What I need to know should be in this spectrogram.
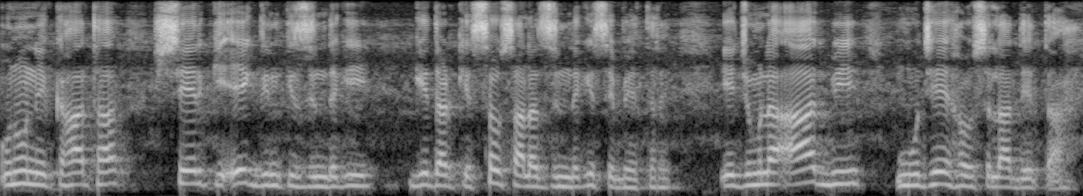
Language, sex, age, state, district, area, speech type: Urdu, male, 30-45, Uttar Pradesh, Balrampur, rural, spontaneous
